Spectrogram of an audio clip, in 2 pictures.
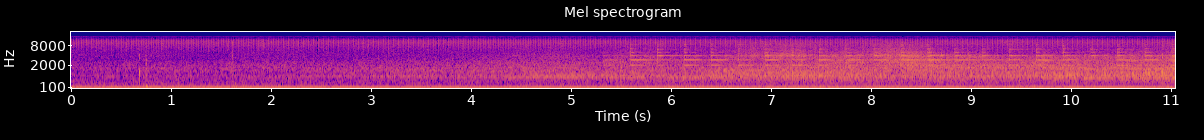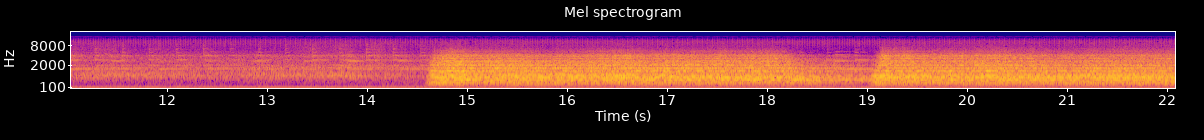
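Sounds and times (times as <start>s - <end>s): diesel locomotives rumbling: 0.0s - 22.0s
crossing bell ringing: 5.2s - 16.0s, 18.4s - 19.8s
locomotive air horn chord: 10.2s - 22.0s.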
